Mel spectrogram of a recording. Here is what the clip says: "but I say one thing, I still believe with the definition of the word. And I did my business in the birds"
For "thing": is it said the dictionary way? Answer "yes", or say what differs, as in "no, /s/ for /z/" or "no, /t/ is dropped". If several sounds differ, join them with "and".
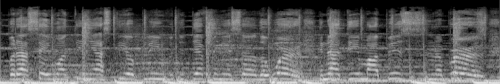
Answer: yes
